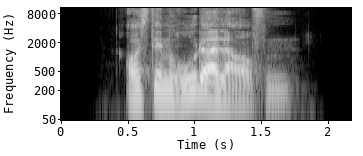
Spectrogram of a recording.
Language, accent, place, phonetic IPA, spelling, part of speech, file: German, Germany, Berlin, [aʊ̯s deːm ˈʁuːdɐ ˈlaʊ̯fn̩], aus dem Ruder laufen, verb, De-aus dem Ruder laufen.ogg
- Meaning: to get out of hand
